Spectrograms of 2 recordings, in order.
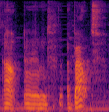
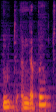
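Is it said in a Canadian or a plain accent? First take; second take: plain; Canadian. First: It is said in the speaker's plain accent. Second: It is said in a Canadian accent.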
